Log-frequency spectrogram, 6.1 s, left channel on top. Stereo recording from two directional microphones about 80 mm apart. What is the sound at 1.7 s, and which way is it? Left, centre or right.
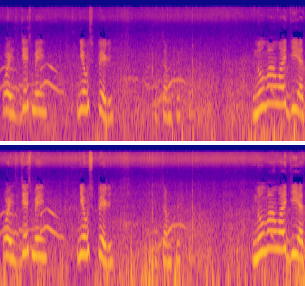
Speech, right.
